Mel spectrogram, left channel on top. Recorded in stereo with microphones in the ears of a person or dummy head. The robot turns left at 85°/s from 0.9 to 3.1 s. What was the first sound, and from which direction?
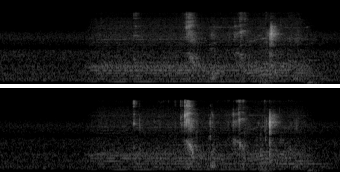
Chewing, 25° right (ahead or behind).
